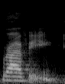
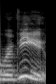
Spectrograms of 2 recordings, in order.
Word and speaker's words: Ravie: and she was like oh Ravi like the French word and I was like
